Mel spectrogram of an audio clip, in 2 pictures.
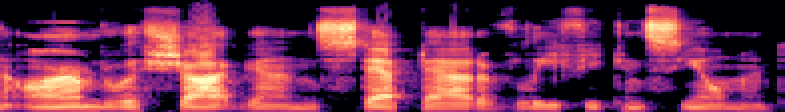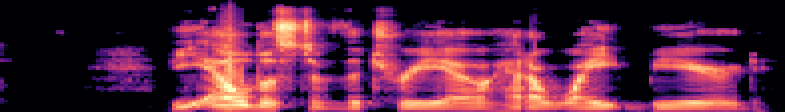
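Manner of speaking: plain reading voice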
